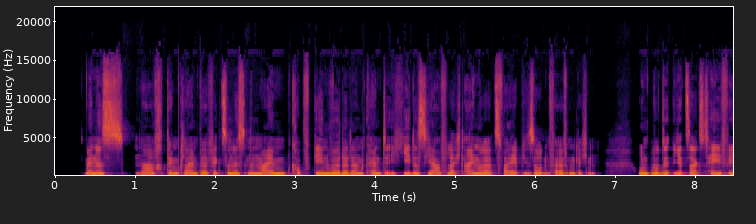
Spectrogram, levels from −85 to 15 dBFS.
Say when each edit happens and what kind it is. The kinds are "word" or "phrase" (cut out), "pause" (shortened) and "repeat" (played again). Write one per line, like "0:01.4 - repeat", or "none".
0:07.4 - word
